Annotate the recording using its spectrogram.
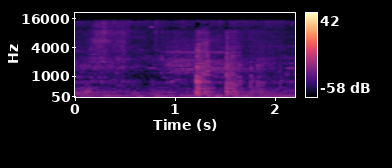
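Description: Quiet room tone with a low steady hum and two faint clicks a moment apart, a little over a second in.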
